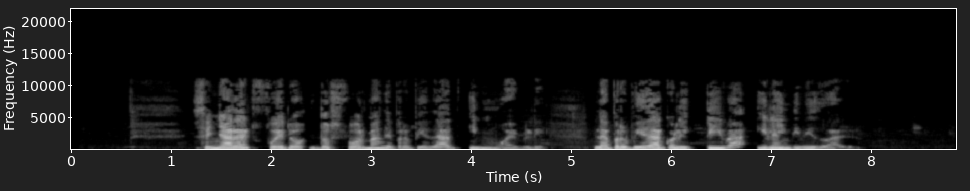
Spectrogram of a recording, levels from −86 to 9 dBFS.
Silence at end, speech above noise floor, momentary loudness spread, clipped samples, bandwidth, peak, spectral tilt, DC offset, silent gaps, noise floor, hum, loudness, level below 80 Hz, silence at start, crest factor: 1.05 s; 55 dB; 15 LU; under 0.1%; 11.5 kHz; 0 dBFS; -5 dB/octave; under 0.1%; none; -75 dBFS; none; -20 LUFS; -74 dBFS; 1.25 s; 22 dB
